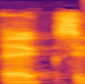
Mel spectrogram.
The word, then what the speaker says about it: Ek: I don't know how to pronounce his last name. Is it just Ek? Yeah. Daniel X.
